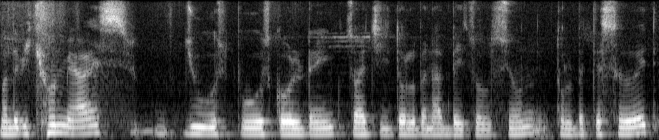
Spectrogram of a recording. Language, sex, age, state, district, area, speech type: Kashmiri, male, 18-30, Jammu and Kashmir, Kupwara, urban, spontaneous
